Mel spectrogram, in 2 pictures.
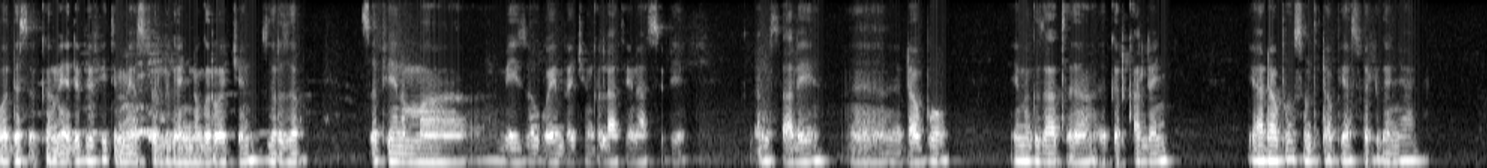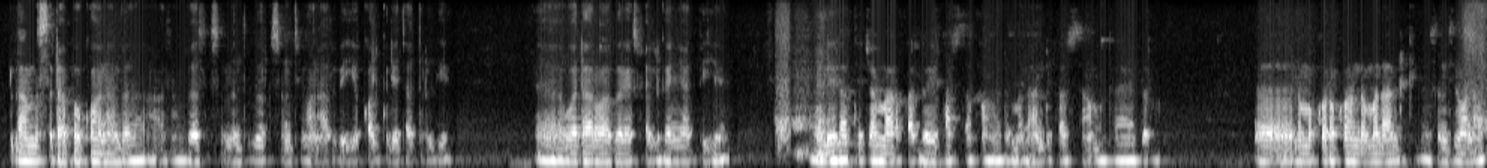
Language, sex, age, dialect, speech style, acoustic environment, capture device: Amharic, male, 25-34, Ethiopia - Tigray, focused; relaxed; anxious, nature, desktop / Linux / Chrome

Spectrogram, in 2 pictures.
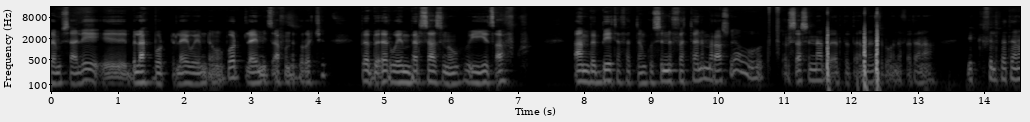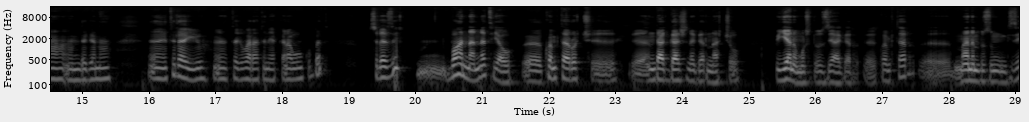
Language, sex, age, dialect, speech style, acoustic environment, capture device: Amharic, male, 35-44, Ethiopia - Gondar, happy; relaxed; focused, people talking; nature; traffic; silence, mobile / Linux / Chrome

